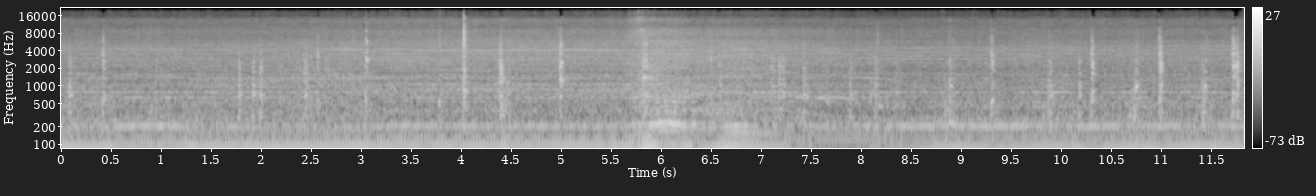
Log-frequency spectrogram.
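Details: 2000 BMW 318Ci petrol engine idling with a loose, uneven rattle of sharp clicks over its steady hum; cause unknown.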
